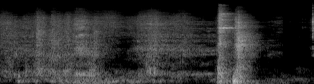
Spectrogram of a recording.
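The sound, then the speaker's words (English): Rustling and shuffling movement lead up to a single door being shut with a brief thud and latch click, followed by near silence. “Please, go. Shut the door.”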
